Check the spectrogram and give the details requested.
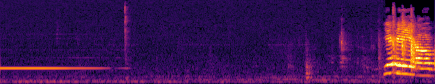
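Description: A pure steady tone fading over about two seconds, then quiet with small knocks and a voice: a tuning fork used in a hearing test.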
